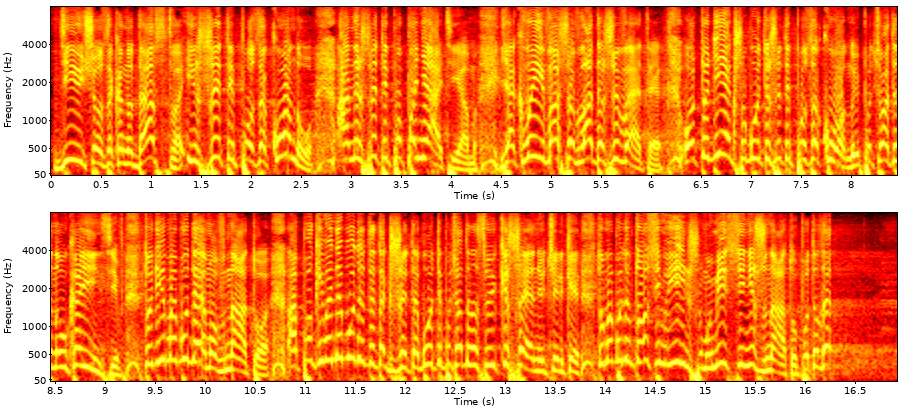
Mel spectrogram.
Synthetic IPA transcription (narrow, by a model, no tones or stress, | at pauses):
dʲijʊt͡ʃɛɦɔzɐkɔnɔd̪ɑwst̪ʋɐʔiʒɪt̪ɪpɔzɐkɔnʊɐnɛʒɪt̪ɪpɔpɐnʲatʲijɐ̰mjɐkʋɪiʋɑʃɐʋlˠɑd̪ɐʒɪʋɛt̪ɛ̰ɔt̪ːɔdʲijɐkʃt͡ʃɔbud̪et̪ɛʒɪt̪ɪpɔzɐkɔnʊipɾɐsʲʊʋɑt̪ɪnɐʊkɾɐjinʲt͡sʲiwt̪ɔdʲimɪbud̪ɛmɔwnɑt̪ɔɐpɔkɪʋɪnɛbud̪et̪ɛt̪ɑkʒɪt̪ɪɐbud̪et̪ɛp̬ɾɔsʲʊʋat̪ɪnɐsʋɔjukɪʃɛnʲjʊtʲilʲkɪt̪ɔmɪbud̪emɔt̪ɔsʲimʋinʃɔmʊmʲisʲtʲinʲiʒwnɑt̪ɔpɔt̪ɛɛ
